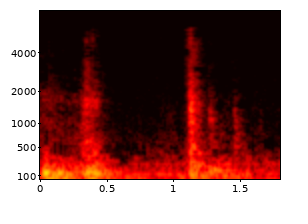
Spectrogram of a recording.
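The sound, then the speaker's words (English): A door being opened, heard as two muffled knocks or rattles about a second apart over a low rumbling background. The sounds are soft, with no one talking. “Open the door, baby.”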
